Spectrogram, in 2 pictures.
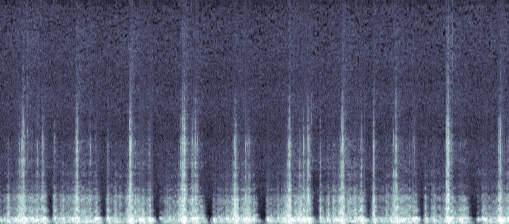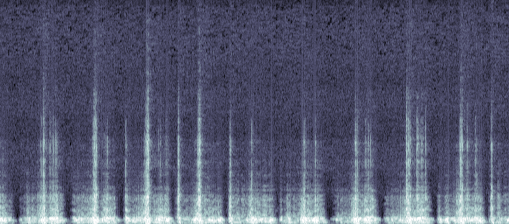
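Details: Heart sounds recorded at position P: gradually appearing continuous machinery murmur, with some electrical disturbance.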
